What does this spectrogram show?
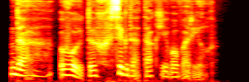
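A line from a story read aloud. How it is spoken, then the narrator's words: Quiet explanation. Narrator (Russian): тихо пояснил ему Нев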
